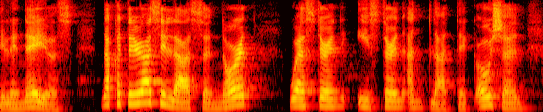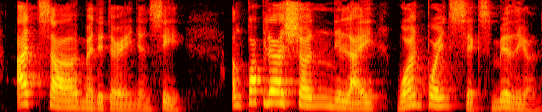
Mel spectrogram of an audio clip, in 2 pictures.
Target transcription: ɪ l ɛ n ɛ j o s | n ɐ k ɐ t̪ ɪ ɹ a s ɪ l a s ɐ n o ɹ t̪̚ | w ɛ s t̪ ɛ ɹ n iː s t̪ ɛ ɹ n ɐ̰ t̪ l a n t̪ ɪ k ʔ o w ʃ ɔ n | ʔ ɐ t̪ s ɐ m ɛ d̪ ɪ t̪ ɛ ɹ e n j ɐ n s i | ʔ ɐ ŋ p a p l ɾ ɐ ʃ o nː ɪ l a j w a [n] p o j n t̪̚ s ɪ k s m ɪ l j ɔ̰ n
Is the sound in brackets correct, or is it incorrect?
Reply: correct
